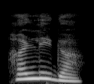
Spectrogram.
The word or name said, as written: ಹಳಗೆ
